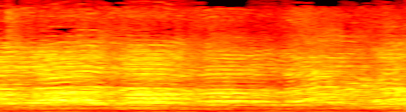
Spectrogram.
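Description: A children's choir singing loudly together, many voices at once and close to shouting.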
